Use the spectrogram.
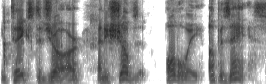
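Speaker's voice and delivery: gruff action hero laughing through; Duke Nukem-like voice. Retold or imitated. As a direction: growl it like a cocky action hero. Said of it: "You just sound like".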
